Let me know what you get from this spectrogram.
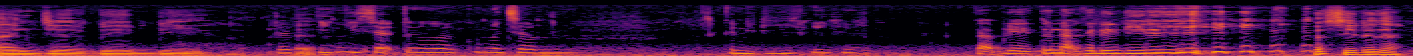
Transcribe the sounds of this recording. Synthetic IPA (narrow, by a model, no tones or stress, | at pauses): and͡ʒəbebilapit̪iŋɡisiaʔ̚t̪uakumat͡ʃam | kənədiɾi | t̪aʔbolet̪unaʔkədadiɾiosilaa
